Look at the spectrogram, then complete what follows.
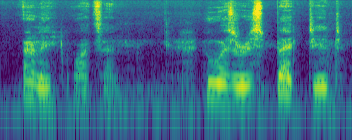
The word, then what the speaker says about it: Earl Lee: When pronounced, it always came out Early Watson, who was a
